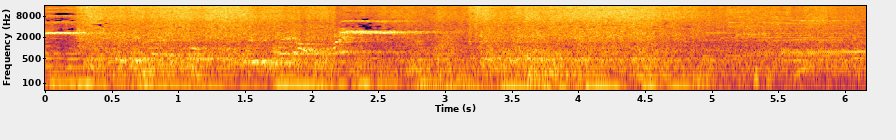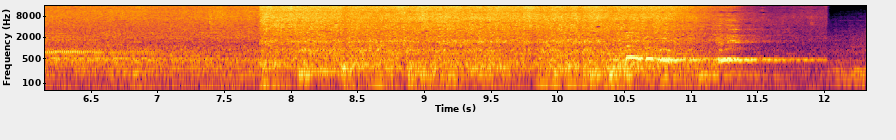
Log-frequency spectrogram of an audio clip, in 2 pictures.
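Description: Water splashing and churning in a swimming pool as a swimmer dives in and swims: a continuous rushing noise, softer for a few seconds mid-way and louder again after. A short voice sound comes near the end.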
